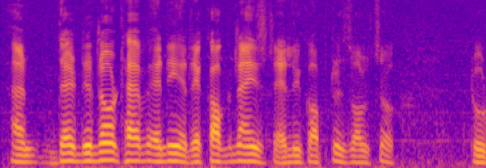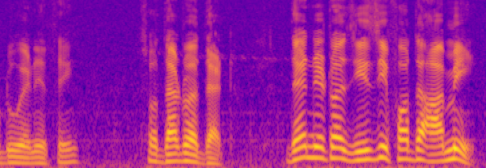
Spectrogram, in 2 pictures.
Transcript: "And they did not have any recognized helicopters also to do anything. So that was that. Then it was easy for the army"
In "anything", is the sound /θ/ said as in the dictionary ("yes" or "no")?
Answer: no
